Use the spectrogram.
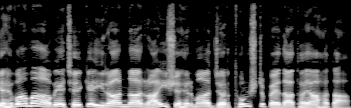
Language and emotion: Gujarati, neutral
